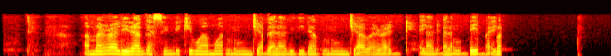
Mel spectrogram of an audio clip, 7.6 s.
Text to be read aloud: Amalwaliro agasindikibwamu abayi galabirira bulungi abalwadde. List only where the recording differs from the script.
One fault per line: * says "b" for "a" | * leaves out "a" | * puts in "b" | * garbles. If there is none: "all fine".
* says "bulungi" for "abayi"
* garbles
